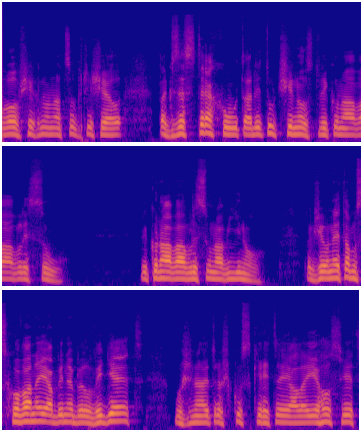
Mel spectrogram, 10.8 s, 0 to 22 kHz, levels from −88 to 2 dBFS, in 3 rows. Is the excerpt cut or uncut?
uncut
